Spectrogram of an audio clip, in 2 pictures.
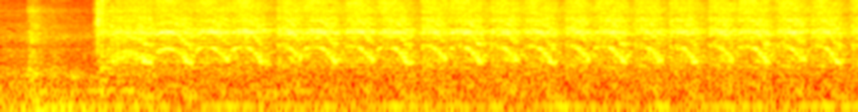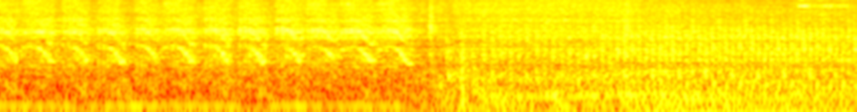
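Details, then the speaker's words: Isuzu Panther engine after repair and cooler replacement: steady cranking for about six seconds, then it fires cleanly into an even idle; starts normally. "Wes aman nih, wes ora berembul ada ini. Oke, mesinnya sudah hidup."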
